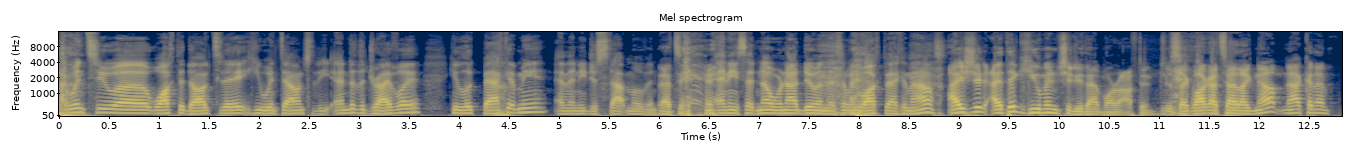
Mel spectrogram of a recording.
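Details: Adult male speaker; typical speech.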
